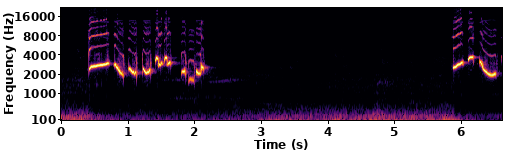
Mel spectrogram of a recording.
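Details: Orange-headed thrush song used as a lure for male birds: a rapid series of about eight bright, looping whistled notes, a long quiet spell, then a fresh loud run begins.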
